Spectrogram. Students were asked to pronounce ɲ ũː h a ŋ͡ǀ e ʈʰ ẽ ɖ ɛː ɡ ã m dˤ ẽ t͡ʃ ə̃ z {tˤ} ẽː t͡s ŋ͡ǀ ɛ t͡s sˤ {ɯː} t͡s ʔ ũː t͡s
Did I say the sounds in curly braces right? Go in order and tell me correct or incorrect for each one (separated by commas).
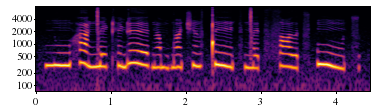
incorrect, incorrect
